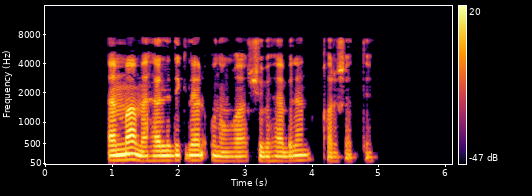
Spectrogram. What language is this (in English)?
Uyghur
